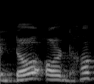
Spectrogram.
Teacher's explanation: उत्क्षिप्त व्यंजन में ड और ढ का जब उच्चारण करते हैं तो जीभ बाहर की तरफ फेंकी जाती है।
